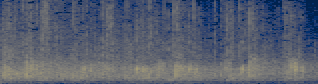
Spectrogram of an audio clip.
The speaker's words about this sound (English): Come on, applaud. You're getting it. You're getting it.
